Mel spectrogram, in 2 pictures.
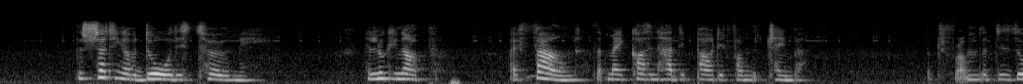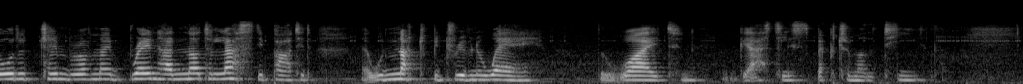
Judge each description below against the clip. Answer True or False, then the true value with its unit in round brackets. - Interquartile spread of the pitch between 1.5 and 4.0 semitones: True (3.2 semitones)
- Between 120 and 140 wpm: True (135 wpm)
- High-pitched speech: True (225 Hz)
